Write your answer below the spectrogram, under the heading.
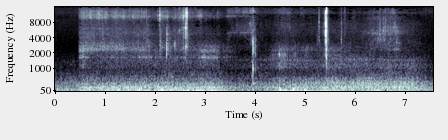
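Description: A few light clicks and rattles from a spinning rod and reel being handled, over a steady low rumble.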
